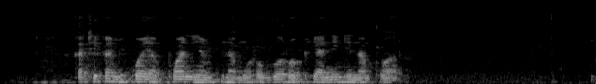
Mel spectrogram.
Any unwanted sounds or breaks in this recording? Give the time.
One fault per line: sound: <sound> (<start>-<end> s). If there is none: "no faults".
no faults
